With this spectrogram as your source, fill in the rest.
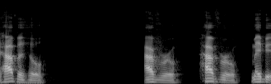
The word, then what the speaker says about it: Haverhill: Haverhill. Try again. Haffordell. One more time. How would I pronounce it?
